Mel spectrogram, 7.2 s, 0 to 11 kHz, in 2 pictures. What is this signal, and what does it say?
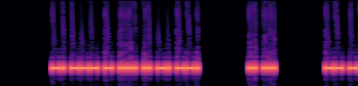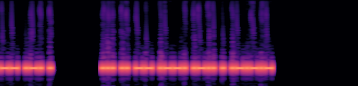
Morse code, heard as a keyed tone, about 53 wpm, 700 Hz. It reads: NOTHING IS MORE SIMPLE.
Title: 3x Word-Spacing - Sentences from Top 500 Words - 50wpm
